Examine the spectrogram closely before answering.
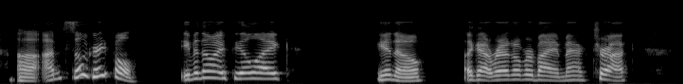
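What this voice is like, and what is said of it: Raspy, rattling sick voice. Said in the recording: “raspy, rattling voice”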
